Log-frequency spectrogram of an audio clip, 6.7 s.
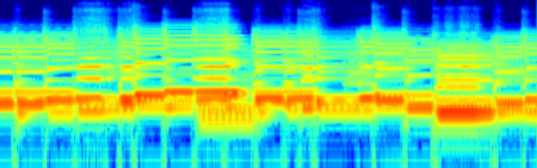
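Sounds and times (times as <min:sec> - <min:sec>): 
flutes: 0:00.2 - 0:06.7.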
